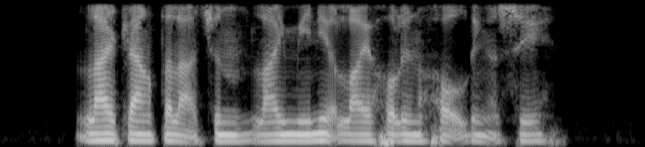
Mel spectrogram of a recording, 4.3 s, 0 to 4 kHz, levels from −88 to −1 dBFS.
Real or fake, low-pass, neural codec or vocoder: real; 3.6 kHz; none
